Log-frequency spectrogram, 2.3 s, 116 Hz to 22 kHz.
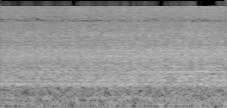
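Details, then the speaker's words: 1964 Dodge Dart carbureted engine, first cold start after sitting many months, one pump of the gas: uneven loping idle that sounds like it's skipping; owner suspects the plug wires, not yet replaced, rough cold idle. "Sounds like it's skipping a little. But, I haven't done the uh the uh the wires yet. I need to do that. All right, we can call that a a cold start. Nice. Running a little rough. But, she's running."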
